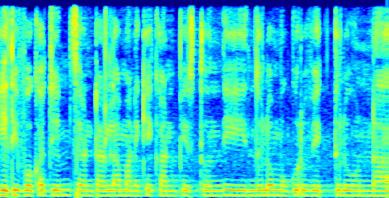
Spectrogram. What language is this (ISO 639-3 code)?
tel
